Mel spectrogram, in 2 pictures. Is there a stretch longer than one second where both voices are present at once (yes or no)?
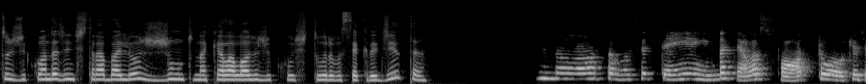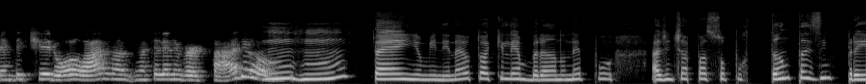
no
